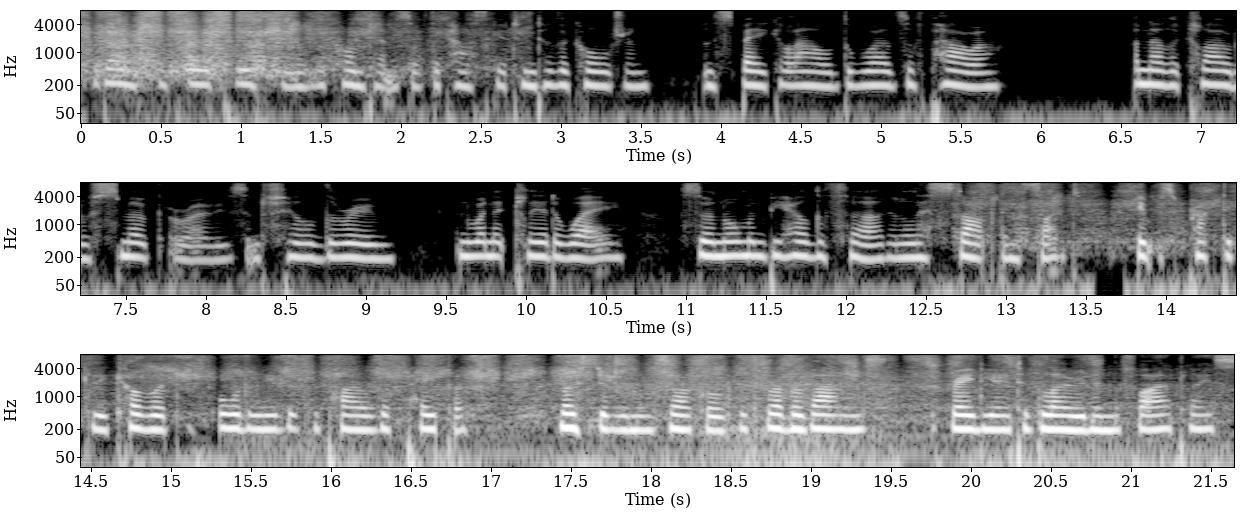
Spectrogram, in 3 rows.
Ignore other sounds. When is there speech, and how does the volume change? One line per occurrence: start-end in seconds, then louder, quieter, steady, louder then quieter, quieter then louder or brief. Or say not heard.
0.0-21.6 louder.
